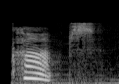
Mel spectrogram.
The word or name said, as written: comps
